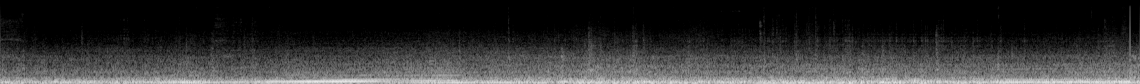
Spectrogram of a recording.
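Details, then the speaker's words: Smart ForTwo 450 on a potholed rough road after full front and rear suspension rebuild and replacement of a failed anti-roll bar link and lower arm bush; low steady rumble, no knocks or bangs, suspension quiet. "it's driving night nicely no major knocks no major bangs don't break me suspension"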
